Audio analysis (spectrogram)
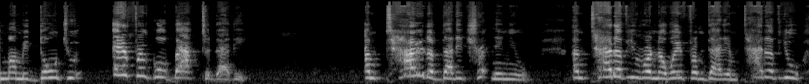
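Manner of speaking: put-on a little girl insisting her father won't change; voicing her young daughter. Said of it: "When that baby said to me".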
